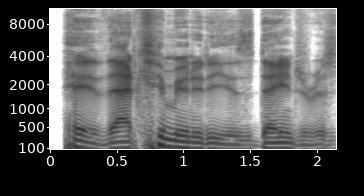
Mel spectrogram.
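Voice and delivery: TV man. Retold or imitated. TV man warning viewers about a community, lightly voiced. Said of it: "the T V man said".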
